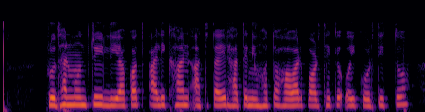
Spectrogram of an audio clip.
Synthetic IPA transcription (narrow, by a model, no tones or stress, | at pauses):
pɾod̪ʱanmont̪ɾiliakot̪alikʰanʔa̰t̪ːot̪aiɾɦat̪eniɦɔt̪oɦɔoaɾpɔɾt̪ʰekeʔojkoɾt̪it̪ːo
